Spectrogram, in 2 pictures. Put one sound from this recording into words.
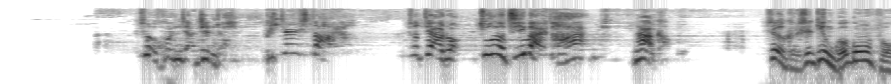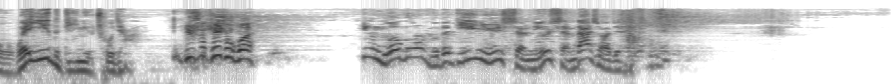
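A young man speaks calmly and closely.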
